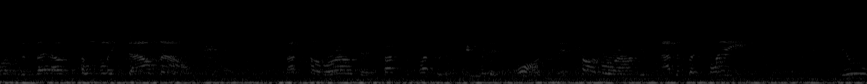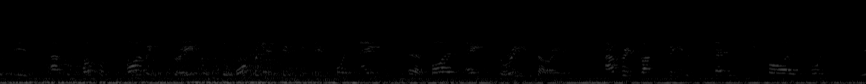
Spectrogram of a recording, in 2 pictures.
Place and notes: Jacksons Ln, Scarborough, UK - gold cup 2022 ... lightweight and 650 twins qualifying ......
the steve henshaw gold cup 2022 ... lightweight and 650 twins qualifying ... dpa 4060s on t-bar on tripod to zoom h5 ...
16 September 2022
